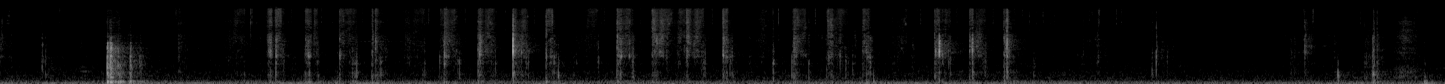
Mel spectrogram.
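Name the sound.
tarot cards being shuffled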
